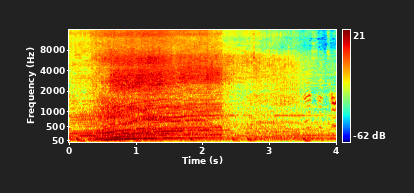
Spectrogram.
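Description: A turbocharged green Jeep races through the mud at a mud jam in Michigan, its engine roaring loud and close, then fading as it moves off, leaving only faint background noise.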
